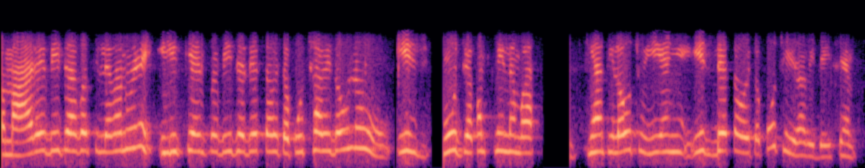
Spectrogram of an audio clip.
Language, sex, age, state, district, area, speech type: Gujarati, female, 18-30, Gujarat, Rajkot, urban, conversation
